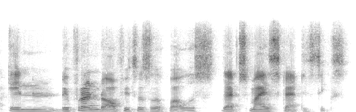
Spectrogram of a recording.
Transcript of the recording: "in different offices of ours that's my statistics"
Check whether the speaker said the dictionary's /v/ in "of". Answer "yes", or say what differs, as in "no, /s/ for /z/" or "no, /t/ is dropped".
no, /p/ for /v/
